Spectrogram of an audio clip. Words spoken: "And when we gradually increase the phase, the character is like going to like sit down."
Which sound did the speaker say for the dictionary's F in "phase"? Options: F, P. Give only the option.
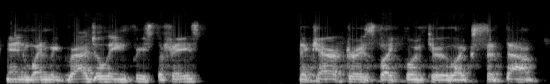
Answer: F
